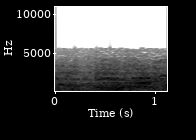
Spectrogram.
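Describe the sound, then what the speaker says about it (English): Dense wrestling arena crowd roaring and chanting during a match between the Cuban Assassin and Tom Prichard, a steady wall of massed voices close and loud throughout. "you should be here to just feel this crowd. They're shouting USA"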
